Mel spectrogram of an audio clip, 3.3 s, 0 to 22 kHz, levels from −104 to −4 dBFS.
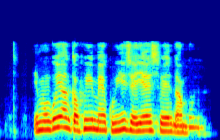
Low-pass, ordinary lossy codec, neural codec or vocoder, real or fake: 7.2 kHz; AAC, 48 kbps; codec, 16 kHz, 4 kbps, FunCodec, trained on LibriTTS, 50 frames a second; fake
